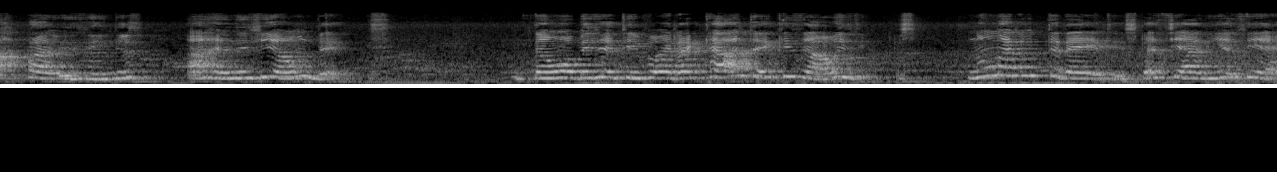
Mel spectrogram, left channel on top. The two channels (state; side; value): silent; right; digital silence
